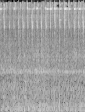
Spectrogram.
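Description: Quick, even metallic ticking over a steady idle, roughly eight a second, points to a knock inside the engine. Cause suspected, not confirmed.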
